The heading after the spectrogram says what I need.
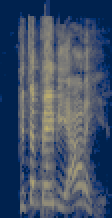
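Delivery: mock very high, very loud furious shout. Telling about a crying baby at the movies, retelling an angry yell. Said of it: "I'm losing my mind".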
